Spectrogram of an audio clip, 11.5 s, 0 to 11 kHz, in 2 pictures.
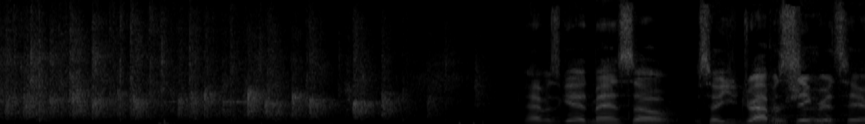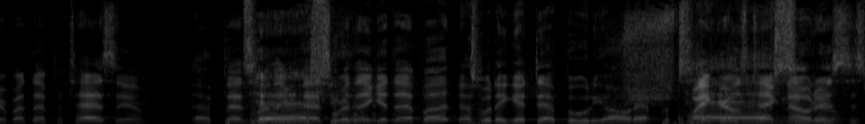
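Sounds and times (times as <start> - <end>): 
audience applause: 0.0 - 3.0
speech: 3.5 - 11.5.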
